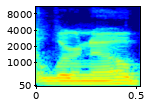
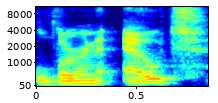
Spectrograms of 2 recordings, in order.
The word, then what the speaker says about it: Lernout: I believe earlier I pronounced it as Brett Lernout, but it's actually Brett Lernout, and he's from Winnipeg.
